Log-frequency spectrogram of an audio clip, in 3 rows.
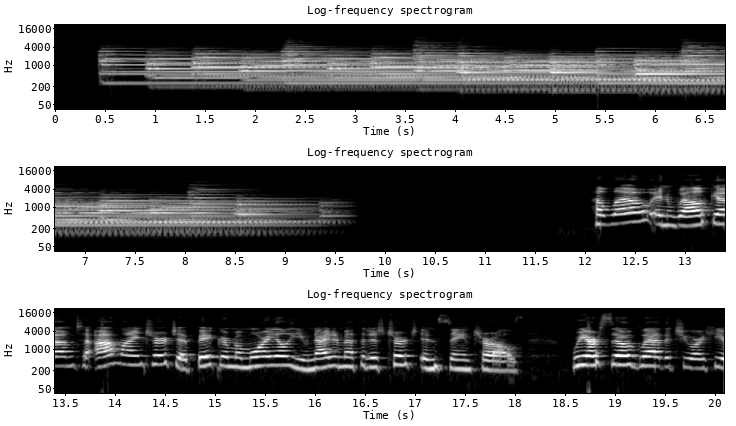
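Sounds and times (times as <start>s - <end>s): bells ringing in a peal: 0.4s - 9.8s.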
